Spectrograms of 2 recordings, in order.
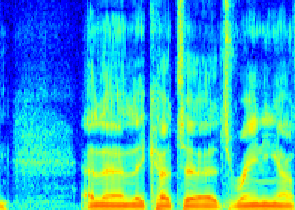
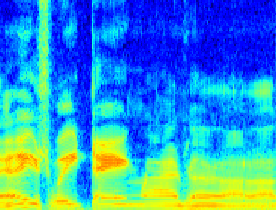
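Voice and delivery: put-on drunk yokel; 4 semitones higher, slower than usual. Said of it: "And he's like".

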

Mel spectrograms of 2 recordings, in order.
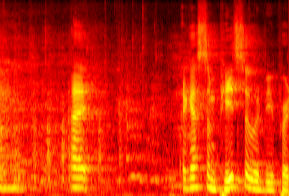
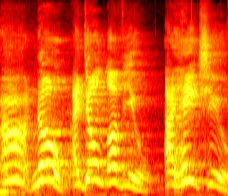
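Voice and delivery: louder, higher flat refusal; angry shouting; 7 semitones higher, 7 dB louder than usual. Acted. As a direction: shout him down. Yelling at the DJ.

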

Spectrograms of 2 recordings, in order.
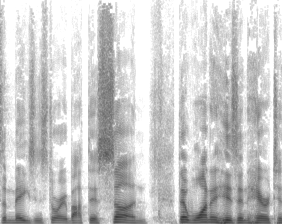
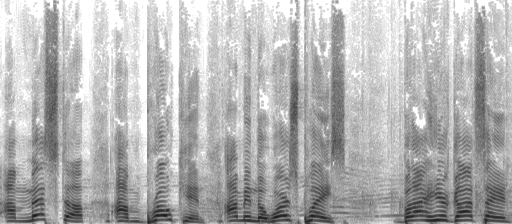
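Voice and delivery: full-force preaching; 4 semitones higher, 6 dB louder than usual. Acted. Urging the congregation to come back home, loud preaching. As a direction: preach it out, calling them home.

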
